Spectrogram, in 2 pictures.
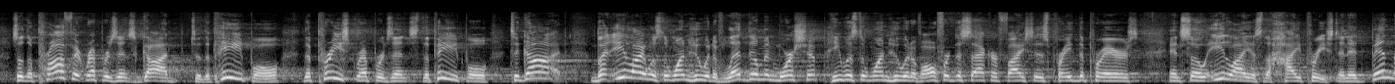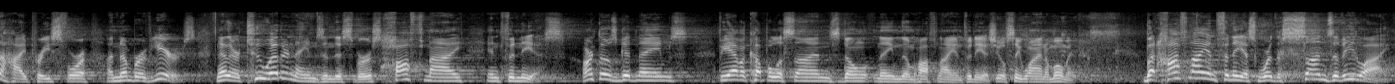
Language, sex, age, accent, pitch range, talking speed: English, male, 50-69, American, 150-215 Hz, 220 wpm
